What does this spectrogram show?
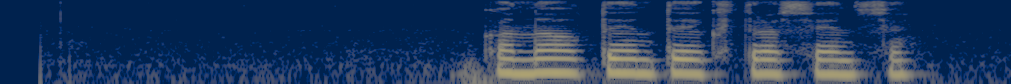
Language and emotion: Russian, neutral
